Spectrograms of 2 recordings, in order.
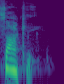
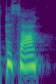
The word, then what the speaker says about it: Psaki: I think her name is pronounced Saki. – No, I think it's Psaki.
